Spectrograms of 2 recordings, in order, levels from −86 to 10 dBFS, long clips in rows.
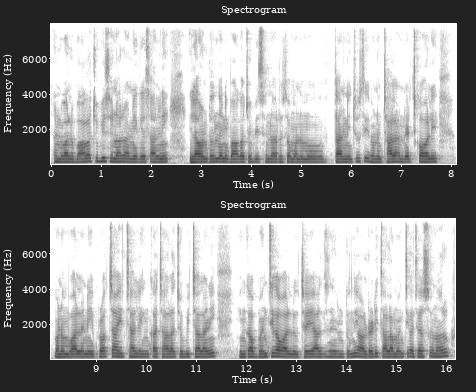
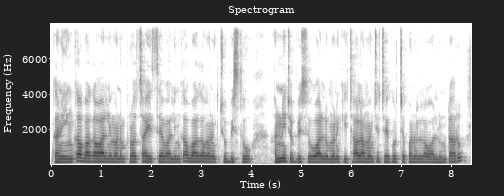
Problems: background sounds at intervals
